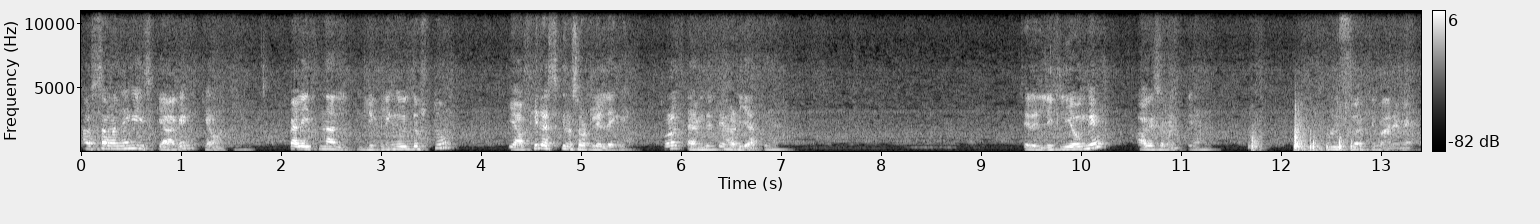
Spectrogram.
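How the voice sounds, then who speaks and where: A woman's voice: deep voice, expressive, moderate pace, long pauses. A woman teaching a grammar lesson to children, repeatedly asking the class questions and drawing out example words. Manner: stretches out called names as examples. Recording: noisy background ambience.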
